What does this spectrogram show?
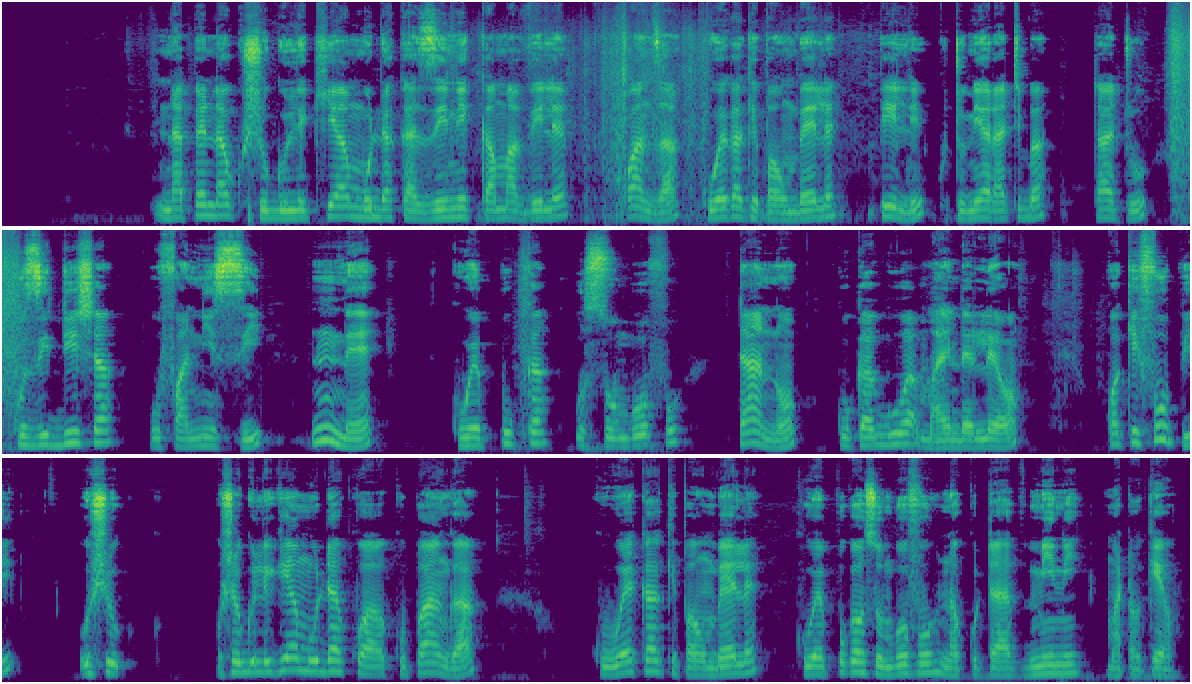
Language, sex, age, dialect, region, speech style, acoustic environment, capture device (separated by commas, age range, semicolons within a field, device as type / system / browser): Swahili, male, 18-24, Kenya - Nairobi Sheng-influenced, Kenya, happy, nature; people talking, mobile / Linux / Chrome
